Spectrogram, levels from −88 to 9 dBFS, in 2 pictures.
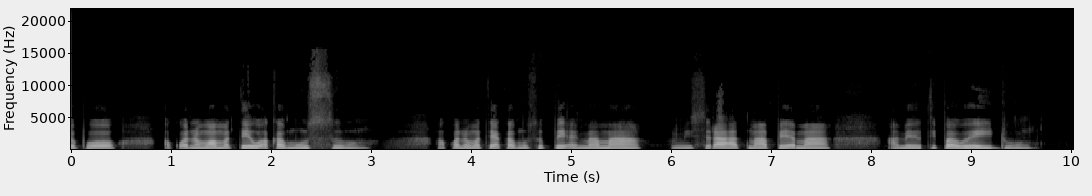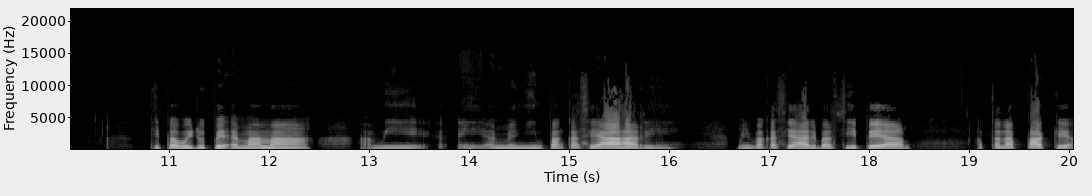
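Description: It's a speech recording with two separate problems. From 8.41 to 11.97 s there are scattered short gaps: about fifteen small holes where packets went missing or arrived too late, none longer than roughly 40 ms. The receiver covered each one by stretching out the sound just before it, so you hear little ticks, smears and hiccups rather than dropouts. Around 180 ms of audio was lost and about 24 ms was added in the patching. Then from 15.33 to 15.62 s there's hard clipping. The level runs about 4 dB past what the stage can handle, so the peaks get sliced flat. Those squared-off tops throw harmonics up high, and that's the crackly, gritty edge you hear on the loud parts in that short window.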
